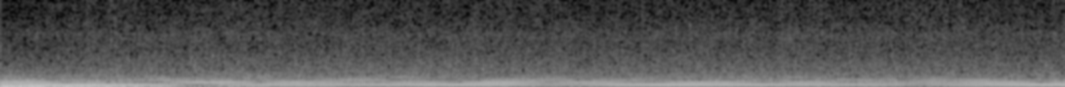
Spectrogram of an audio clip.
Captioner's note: water flowing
